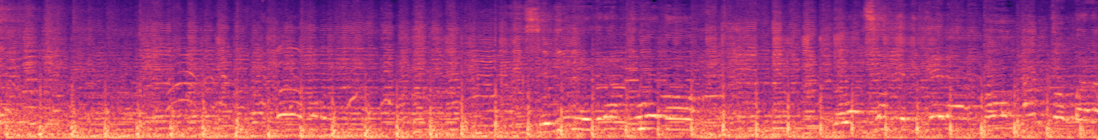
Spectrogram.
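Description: Loud, continuous festive music with a steady beat and a bending melody line.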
